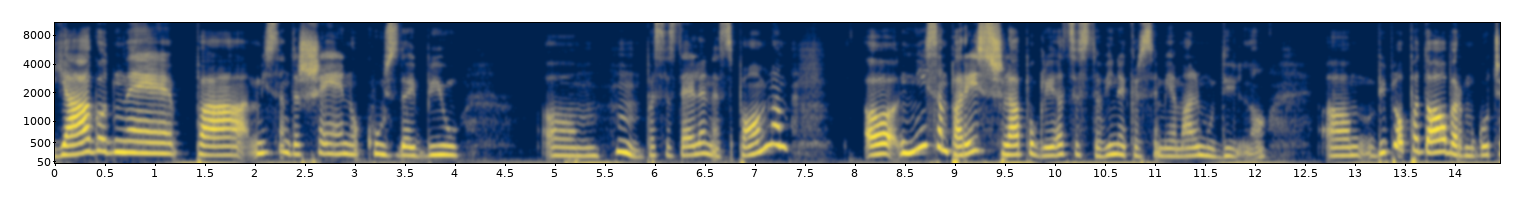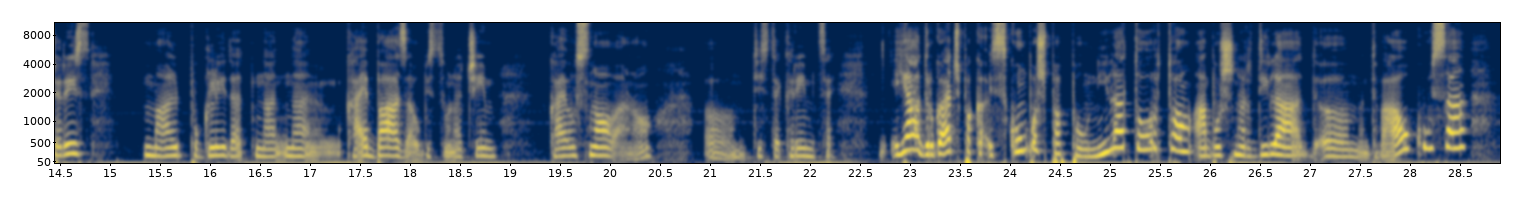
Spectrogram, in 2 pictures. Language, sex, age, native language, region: Slovenian, female, 30-49, Slovenian, Central Slovenia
